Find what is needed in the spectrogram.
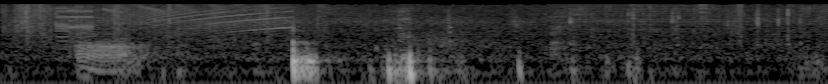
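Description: Two sharp knocks about half a second apart, then a few faint clicks, over quiet room tone. This is handling noise from the speaker working his laptop at the lectern.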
